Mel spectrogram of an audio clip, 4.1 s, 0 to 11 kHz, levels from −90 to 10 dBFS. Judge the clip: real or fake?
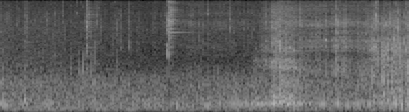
real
